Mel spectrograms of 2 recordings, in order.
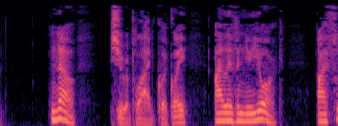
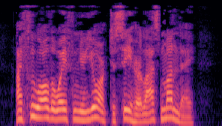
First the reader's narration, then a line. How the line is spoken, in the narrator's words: she said angrily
